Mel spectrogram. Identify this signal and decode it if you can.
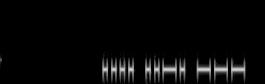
Morse code, heard as a keyed tone, about 28 wpm, 700 Hz. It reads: HFO
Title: USA Call Sign Postfixes - 3 Letters 28wpm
